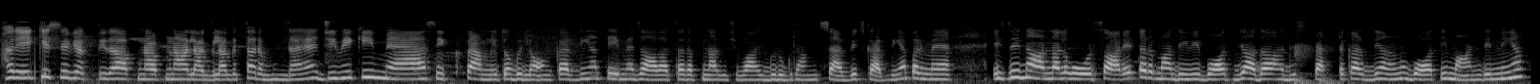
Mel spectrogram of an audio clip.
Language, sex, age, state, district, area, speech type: Punjabi, female, 18-30, Punjab, Patiala, urban, spontaneous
